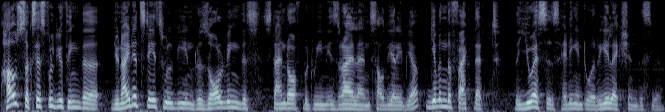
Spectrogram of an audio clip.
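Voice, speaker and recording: Indian guy hosting a news show, scripted presenter delivery, mid-pitched voice. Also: lively intonation, a little fast, hardly any pauses, darkish tone, faint music behind.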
